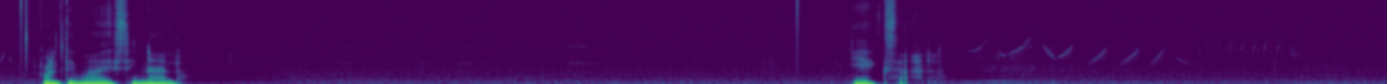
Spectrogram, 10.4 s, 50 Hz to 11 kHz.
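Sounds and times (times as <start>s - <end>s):
steady outdoor hiss: 0.0s - 10.3s
speech: 0.3s - 1.4s, 6.4s - 7.0s
bird chirping and trilling outside a house in a valley: 7.2s - 9.8s.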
